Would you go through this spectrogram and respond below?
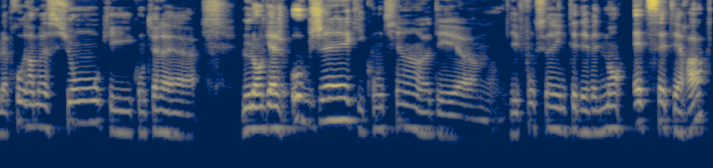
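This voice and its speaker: Man with a cold, halting French tutorial. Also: medium pitch, warm tone. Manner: halting, stumbles and restarts words. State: has a cold. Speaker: software tutorial presenter. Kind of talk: screen-recorded coding tutorial.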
